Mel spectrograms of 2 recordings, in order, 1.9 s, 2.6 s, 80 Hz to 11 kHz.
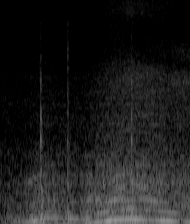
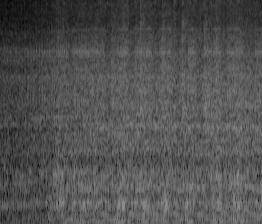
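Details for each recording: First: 2020 Hyundai Tucson 2.4L, driving and warm, after clearing code P1326: the engine pulls up cleanly with a smooth rising drone and no hesitation. Before, it would not rev past 1000 rpm; an intermittently failing knock sensor is suspected. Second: Hyundai Tucson with code P1326 and a flashing check engine light, losing power, won't rev over 1000 RPM or upshift; the engine strains when revved in the shop, running rough and choppy, misfiring badly.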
